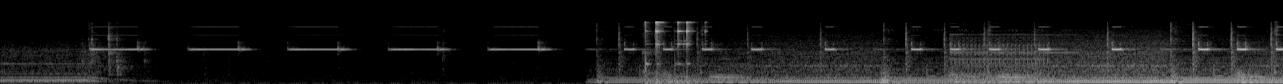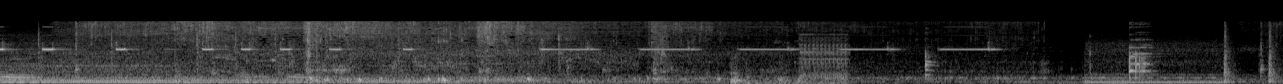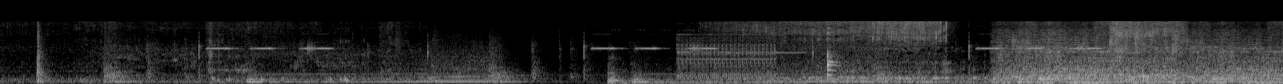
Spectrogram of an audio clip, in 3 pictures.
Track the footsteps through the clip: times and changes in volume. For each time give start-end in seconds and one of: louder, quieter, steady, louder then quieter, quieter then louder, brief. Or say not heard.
not heard.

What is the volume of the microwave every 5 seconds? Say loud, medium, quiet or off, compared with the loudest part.
medium, medium, loud, medium, medium, medium, medium, medium.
